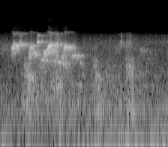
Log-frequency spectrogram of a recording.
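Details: Red-whiskered bulbul giving a single warbling phrase of tumbling whistled notes lasting about one second, followed by softer faint notes over a low hum.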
